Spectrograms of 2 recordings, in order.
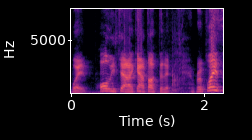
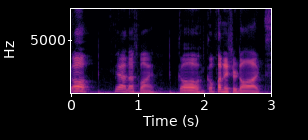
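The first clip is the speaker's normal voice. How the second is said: put-on casual, unbothered tone, lower and quieter; 3 semitones lower, 7 dB quieter than usual. Retelling how another speaker reacted with no reaction: imitating an unbothered reply. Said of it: "just no reaction to".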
